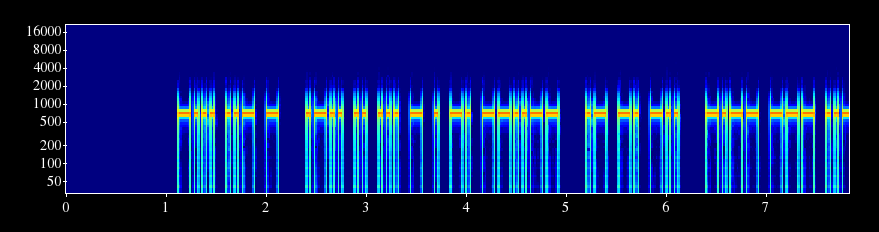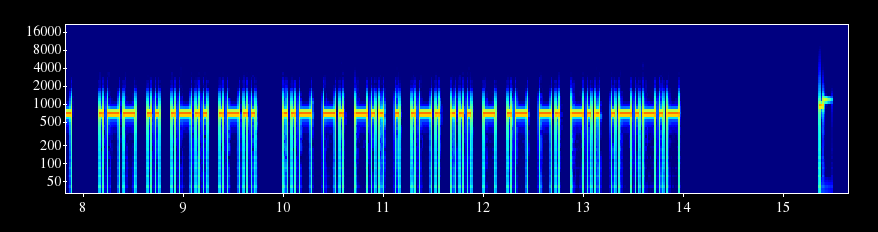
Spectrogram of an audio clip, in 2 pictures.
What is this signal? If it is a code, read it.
Morse code, heard as a keyed tone, about 30 wpm, 700 Hz. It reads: BUT LISTEN, AND YOU WILL UNDERSTAND.
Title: Sentences from Top 600 Words 30wpm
